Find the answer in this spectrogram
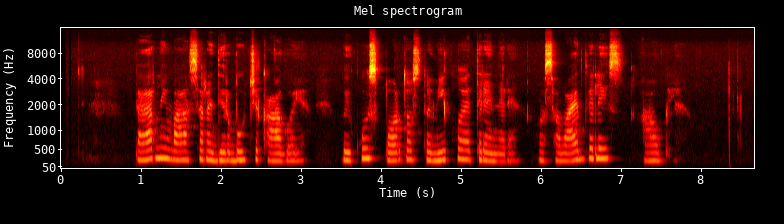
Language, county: Lithuanian, Panevėžys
